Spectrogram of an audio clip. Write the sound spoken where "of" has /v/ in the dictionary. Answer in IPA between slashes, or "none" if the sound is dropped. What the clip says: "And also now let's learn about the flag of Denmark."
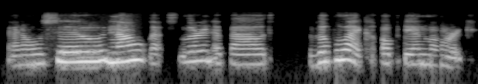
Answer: /p/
